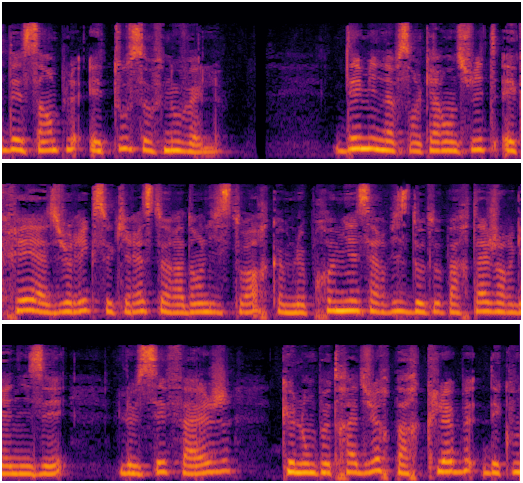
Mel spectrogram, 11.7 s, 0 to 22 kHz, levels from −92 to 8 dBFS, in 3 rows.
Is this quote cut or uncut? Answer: uncut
